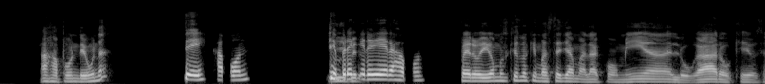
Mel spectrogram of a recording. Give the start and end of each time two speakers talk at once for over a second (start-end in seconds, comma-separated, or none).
none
